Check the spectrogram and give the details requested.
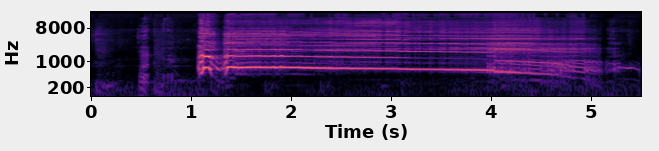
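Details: Crowing rooster during a morning sunning session: after a couple of faint knocks, a loud sustained crow rings out for about four seconds, holding level before sagging lower at the close.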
